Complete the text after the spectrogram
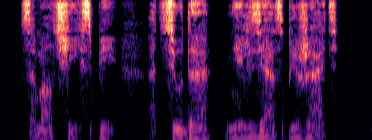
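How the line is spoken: Whispered objection. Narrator (Russian): возражает другой, тоже шепотом

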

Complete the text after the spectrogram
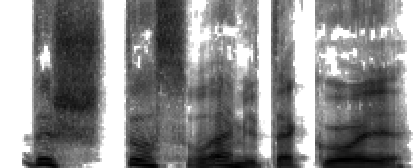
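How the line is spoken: Weak voice. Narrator (Russian): слабым голосом проговорил Джим

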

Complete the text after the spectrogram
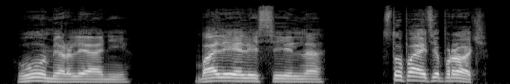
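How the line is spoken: Stern. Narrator (Russian): дарволия, строго произнесла

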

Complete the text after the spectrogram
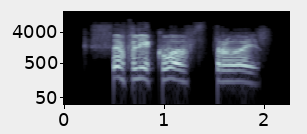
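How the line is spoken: Giggling. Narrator (Russian): хихикнул папа

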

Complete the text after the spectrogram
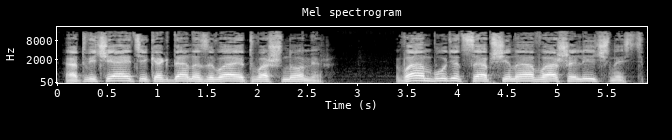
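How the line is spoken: Booming loudspeakers. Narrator (Russian): прогремели динамики

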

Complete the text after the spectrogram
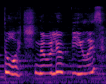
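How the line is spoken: Laughing. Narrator (Russian): Рассмеялась Тамара

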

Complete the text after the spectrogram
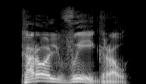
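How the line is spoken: Joyful repetition. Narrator (Russian): радостно повторила молодая королева

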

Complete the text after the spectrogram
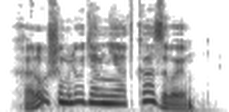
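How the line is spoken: Cheerful, grinning. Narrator (Russian): Климова весело оскалилась

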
